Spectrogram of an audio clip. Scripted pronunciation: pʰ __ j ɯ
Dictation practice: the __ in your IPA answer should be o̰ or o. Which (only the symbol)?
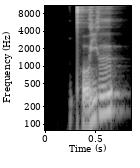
o̰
